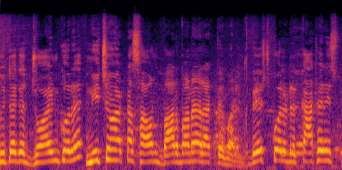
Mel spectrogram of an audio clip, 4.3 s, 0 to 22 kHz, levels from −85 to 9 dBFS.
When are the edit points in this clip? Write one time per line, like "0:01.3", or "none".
0:01.0
0:03.1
